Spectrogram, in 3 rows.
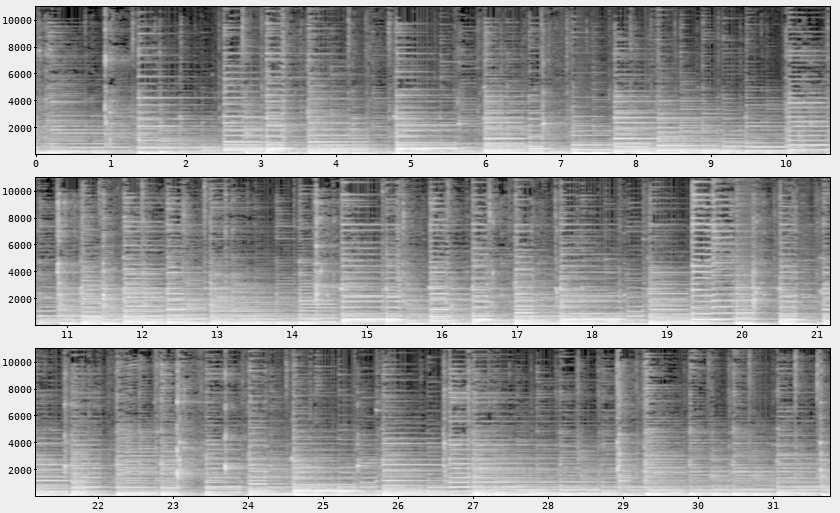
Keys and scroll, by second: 19.1-21.3 scroll down 1, 21.7-23.2 scroll up 1, 28.6-29.4 scroll up 1, 29.4-30.3 scroll down 1, 30.3-31.7 scroll up 1.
